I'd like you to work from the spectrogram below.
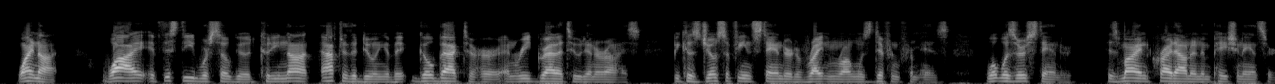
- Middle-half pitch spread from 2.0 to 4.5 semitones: Yes, average, 3.2 semitones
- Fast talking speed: Yes, fast, 230 wpm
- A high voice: No, low, 130 Hz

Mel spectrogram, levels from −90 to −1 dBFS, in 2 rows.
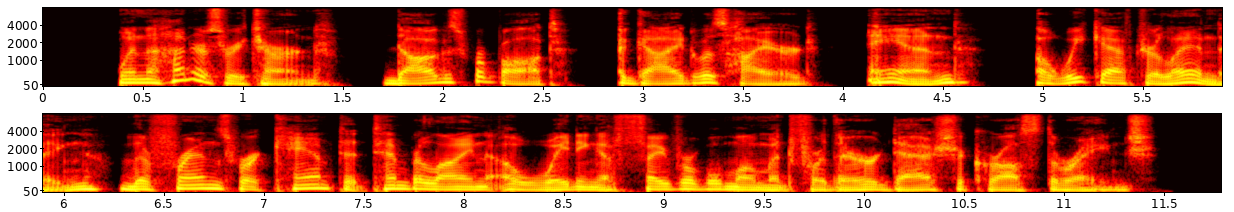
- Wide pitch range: Yes, wide, 6.1 semitones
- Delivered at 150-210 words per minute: Yes, average, 170 wpm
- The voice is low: Yes, low, 105 Hz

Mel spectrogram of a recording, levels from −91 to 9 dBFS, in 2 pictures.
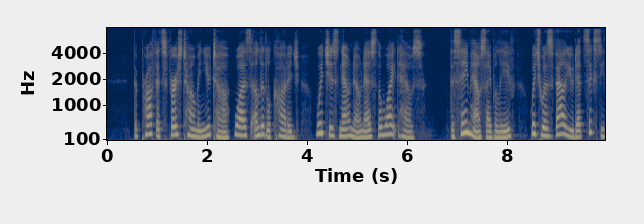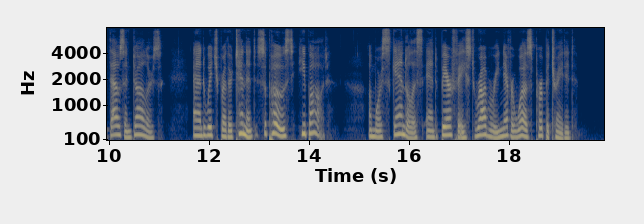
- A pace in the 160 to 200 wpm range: No, average, 145 wpm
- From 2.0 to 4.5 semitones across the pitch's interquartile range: No, average, 5.3 semitones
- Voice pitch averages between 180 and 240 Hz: Yes, medium, 185 Hz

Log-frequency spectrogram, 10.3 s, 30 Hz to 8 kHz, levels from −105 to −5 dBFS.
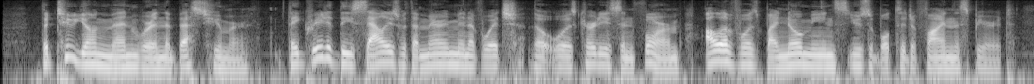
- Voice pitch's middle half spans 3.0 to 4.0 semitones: Yes, average, 3.7 semitones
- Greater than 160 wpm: Yes, average, 195 wpm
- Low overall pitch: Yes, low, 100 Hz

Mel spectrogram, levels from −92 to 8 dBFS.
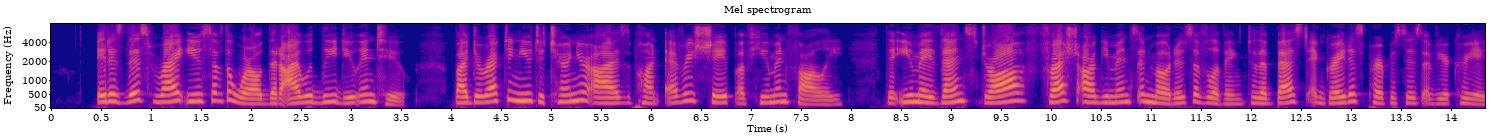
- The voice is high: Yes, high, 215 Hz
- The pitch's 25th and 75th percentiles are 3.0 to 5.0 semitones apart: Yes, average, 4.3 semitones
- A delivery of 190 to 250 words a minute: Yes, average, 200 wpm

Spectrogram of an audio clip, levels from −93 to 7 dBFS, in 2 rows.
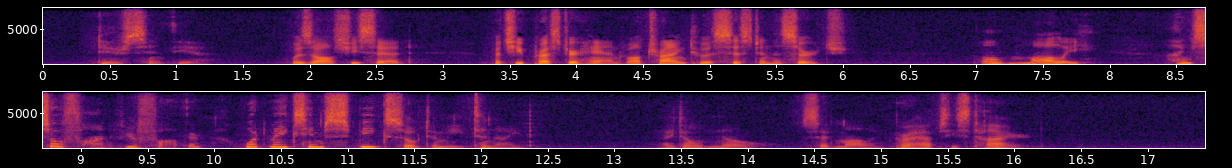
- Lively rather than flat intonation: Yes, wide, 8.0 semitones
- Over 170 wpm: No, average, 150 wpm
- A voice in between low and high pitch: No, low, 105 Hz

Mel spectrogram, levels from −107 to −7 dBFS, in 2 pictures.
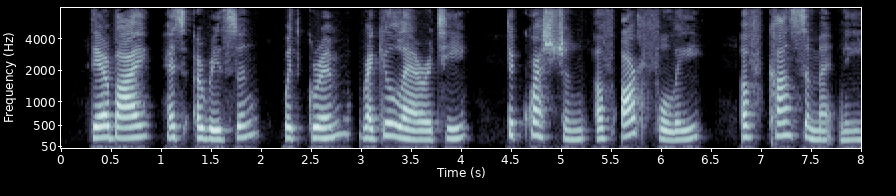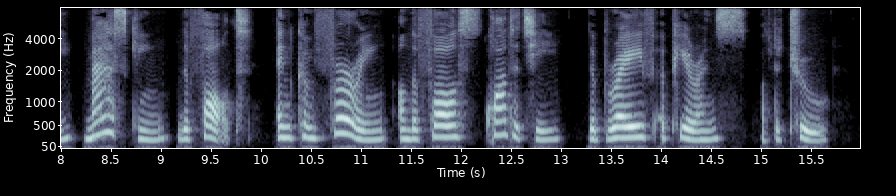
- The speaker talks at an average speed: No, slow, 100 wpm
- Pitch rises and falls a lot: No, average, 3.6 semitones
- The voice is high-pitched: Yes, high, 220 Hz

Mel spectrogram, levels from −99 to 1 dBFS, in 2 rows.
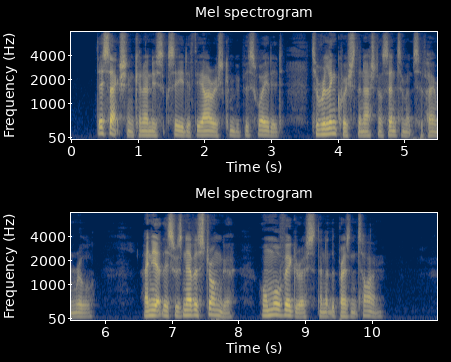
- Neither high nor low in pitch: No, low, 115 Hz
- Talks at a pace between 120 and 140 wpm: No, average, 180 wpm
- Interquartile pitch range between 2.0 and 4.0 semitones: Yes, average, 3.6 semitones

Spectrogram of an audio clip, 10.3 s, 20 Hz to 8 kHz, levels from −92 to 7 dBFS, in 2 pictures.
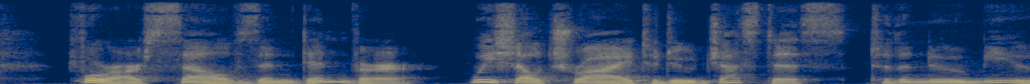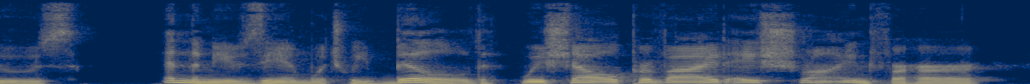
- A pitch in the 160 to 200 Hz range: No, low, 125 Hz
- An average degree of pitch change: No, wide, 6.4 semitones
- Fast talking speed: No, average, 155 wpm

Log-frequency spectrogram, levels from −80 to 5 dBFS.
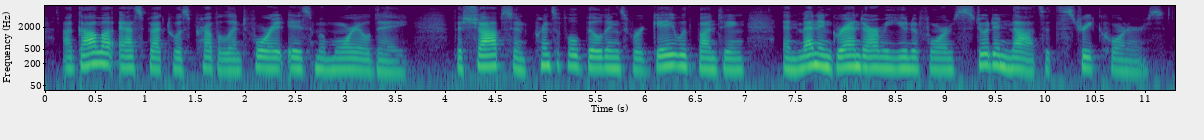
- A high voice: No, medium, 150 Hz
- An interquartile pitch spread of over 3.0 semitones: No, average, 2.7 semitones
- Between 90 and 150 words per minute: No, average, 170 wpm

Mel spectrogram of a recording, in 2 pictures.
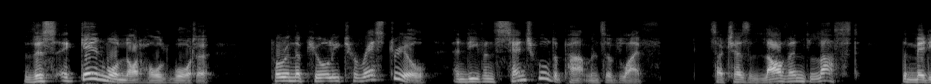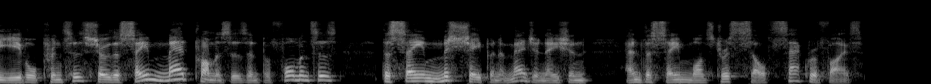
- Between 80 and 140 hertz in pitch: Yes, low, 135 Hz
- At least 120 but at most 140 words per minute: Yes, slow, 135 wpm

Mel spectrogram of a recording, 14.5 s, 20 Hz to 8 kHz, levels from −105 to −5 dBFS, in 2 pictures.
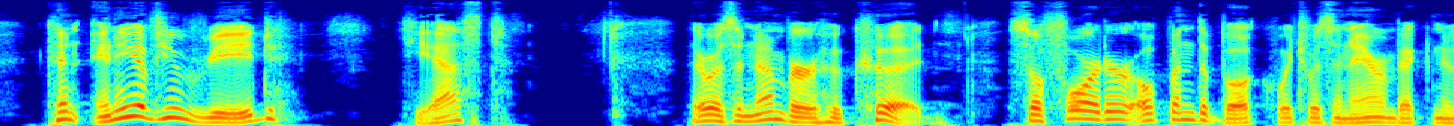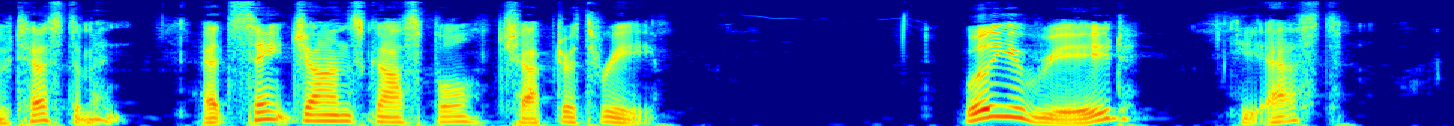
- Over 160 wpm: No, average, 145 wpm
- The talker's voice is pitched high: No, low, 125 Hz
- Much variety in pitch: Yes, wide, 8.4 semitones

